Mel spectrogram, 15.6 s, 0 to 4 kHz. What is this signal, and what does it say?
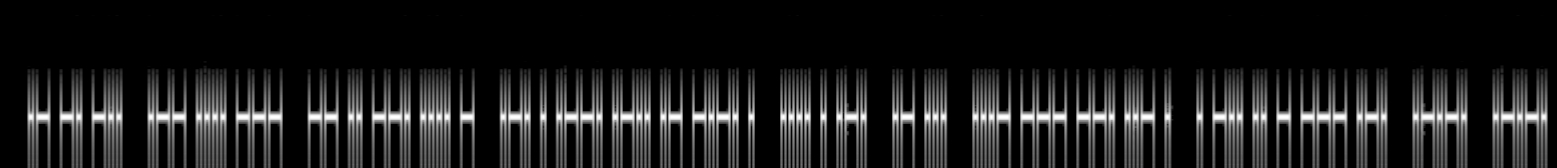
Morse code, heard as a keyed tone, about 30 wpm, 550 Hz. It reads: AND WHO MIGHT REPLACE HER AS VOGUE EDITOR <AR> <AR>
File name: podcast / News headlines-1x-30x30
